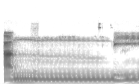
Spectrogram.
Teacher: nun tasdid dibaca gunah atau mendengung, ditahan 2 harokat. Kemudian nun kasroh, ya sukun, mat tobi'i, tetapi karena bertemu dengan huruf alif di kata yang berbeda, maka menjadi mat jaiz munfasil.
